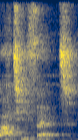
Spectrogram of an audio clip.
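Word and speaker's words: RTFKT: so lucky as an ft and a lot of people think that it's Nike's nft right it's called artifact and it's spelled r p f key so it's artifact right um the truth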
